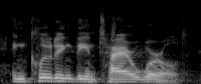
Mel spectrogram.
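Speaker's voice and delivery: ordinary talk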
